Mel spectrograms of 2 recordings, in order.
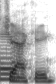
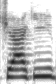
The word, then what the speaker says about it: Jacy: Cornerstone Family you want to start with us Jackie sure uh so my name is Jackie my first name is spelled j a y so when everyone sees JC it's Jackie it's Jackie but you know my parents thought that would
